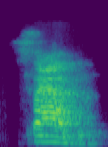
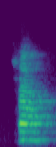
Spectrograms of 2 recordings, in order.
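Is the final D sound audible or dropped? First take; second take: audible; dropped. First: The final D sound is clearly heard. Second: The final D sound is dropped. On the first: The speaker calls it right. "you have to hear the D" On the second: The speaker calls it wrong. "We can't say sad"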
